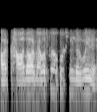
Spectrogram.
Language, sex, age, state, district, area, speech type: Bengali, male, 18-30, West Bengal, South 24 Parganas, rural, conversation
